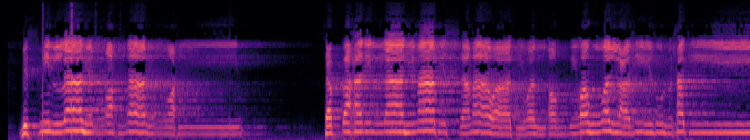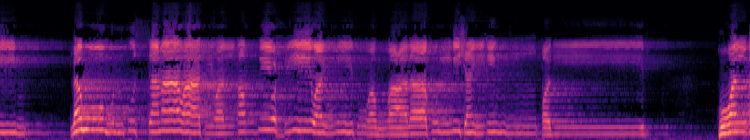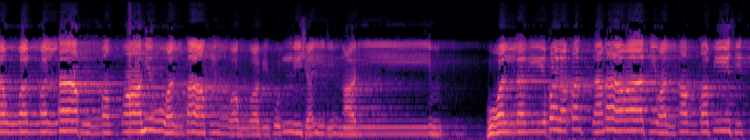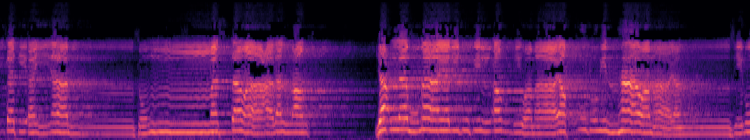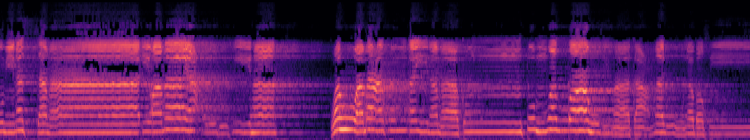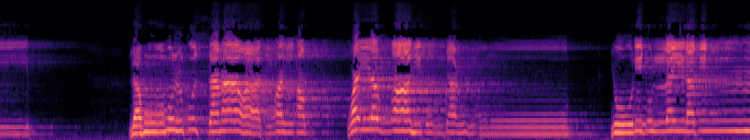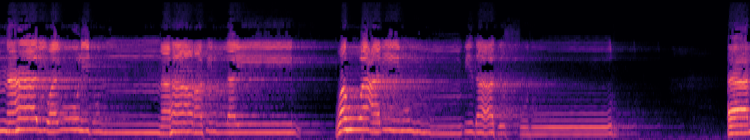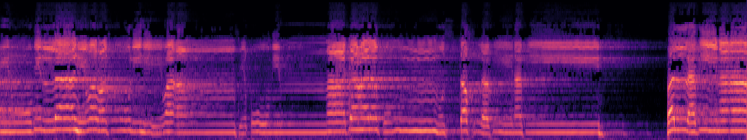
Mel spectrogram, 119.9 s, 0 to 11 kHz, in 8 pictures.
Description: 57. سورة الحديد / القارئ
